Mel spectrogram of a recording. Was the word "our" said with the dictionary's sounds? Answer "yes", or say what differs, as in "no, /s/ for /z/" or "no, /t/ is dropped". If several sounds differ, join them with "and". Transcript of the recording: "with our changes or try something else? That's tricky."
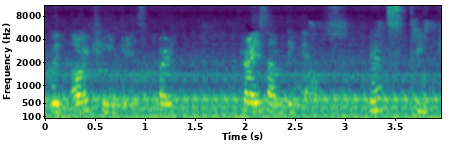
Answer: no, /l/ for /ɹ/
